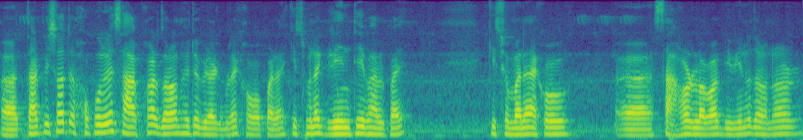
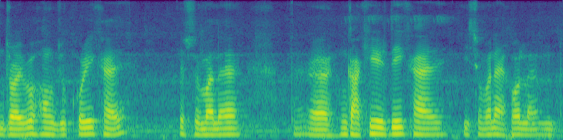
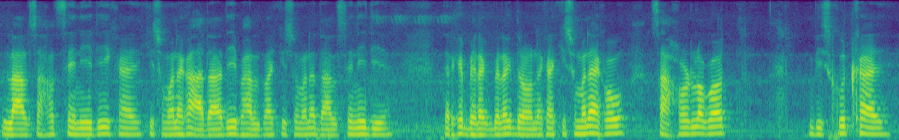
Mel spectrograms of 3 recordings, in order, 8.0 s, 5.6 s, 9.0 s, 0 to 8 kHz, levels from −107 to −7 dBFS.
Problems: none marked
